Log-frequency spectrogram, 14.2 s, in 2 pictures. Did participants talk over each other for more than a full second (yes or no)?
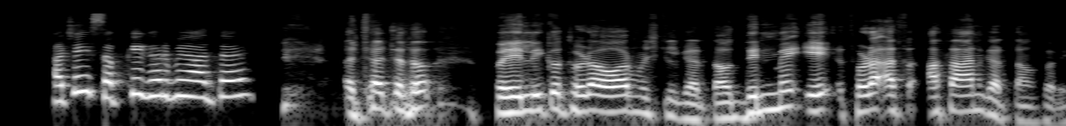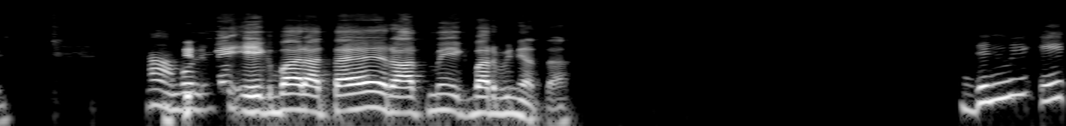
no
